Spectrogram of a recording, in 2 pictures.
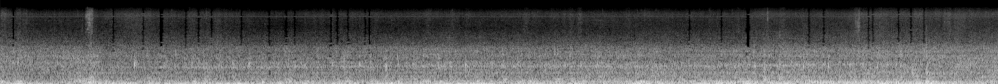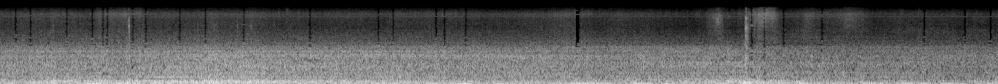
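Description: Ford Fiesta ST's turbocharged engine and tyre and road noise heard from inside the cabin under hard track driving. The sound swells as the car slows into a corner and picks up speed again, with a couple of brief clicks.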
